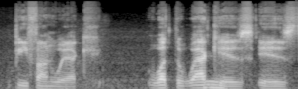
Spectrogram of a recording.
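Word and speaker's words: beef on weck: thing but in Buffalo beef on Wick it's pronounced beef on Wick what the wack is is the Kimo Wick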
